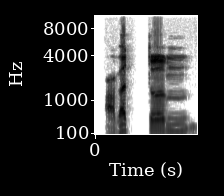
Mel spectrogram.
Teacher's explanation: دال یہاں نہیں پڑھا جائے گا. عبدتم کیونکہ ساکن حرف کے بعد جب تشدید والا حرف آتا ہے تو پچھلا حرف حذف ہو جاتا ہے.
